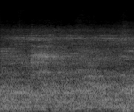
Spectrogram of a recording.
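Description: Steady background noise of a busy market hall: an even wash of hum and distant voices, with no single sound standing out.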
